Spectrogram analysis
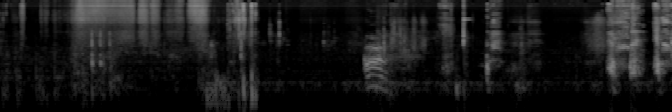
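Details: Adult coughing and sneezing while complaining of being itchy: several short, harsh bursts of ordinary coughs mixed with brief vocal sounds.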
